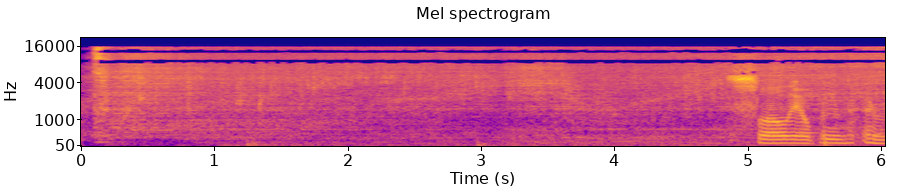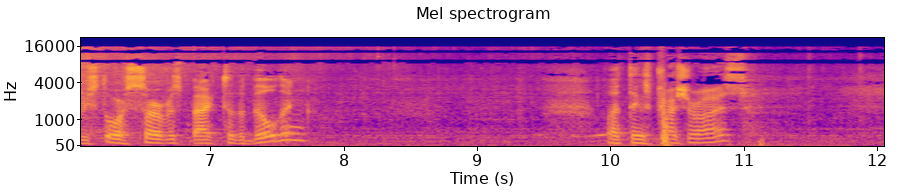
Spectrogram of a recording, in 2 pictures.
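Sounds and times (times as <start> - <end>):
water rushing through pipes: 0.0 - 10.0.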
